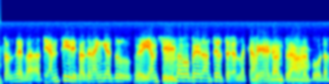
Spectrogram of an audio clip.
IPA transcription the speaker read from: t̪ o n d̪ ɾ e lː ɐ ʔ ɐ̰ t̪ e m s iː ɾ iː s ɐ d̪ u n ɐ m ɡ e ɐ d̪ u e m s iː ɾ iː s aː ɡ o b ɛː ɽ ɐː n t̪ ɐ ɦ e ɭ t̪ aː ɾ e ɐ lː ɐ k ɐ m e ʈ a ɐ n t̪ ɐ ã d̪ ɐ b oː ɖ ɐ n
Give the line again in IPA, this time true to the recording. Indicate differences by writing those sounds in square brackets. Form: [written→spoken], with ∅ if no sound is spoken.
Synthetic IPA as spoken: t̪ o n d̪ ɾ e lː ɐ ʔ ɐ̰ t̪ e m s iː ɾ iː s ɐ d̪ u n ɐ [m→ŋ] ɡ e ɐ d̪ u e m s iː ɾ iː s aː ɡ o b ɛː ɽ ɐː n t̪ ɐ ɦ e ɭ t̪ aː ɾ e ɐ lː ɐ k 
